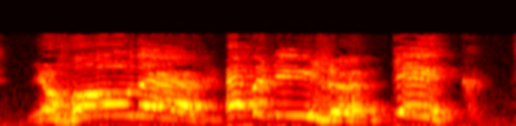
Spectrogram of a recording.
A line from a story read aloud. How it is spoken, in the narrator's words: laughed all over himself, and called out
